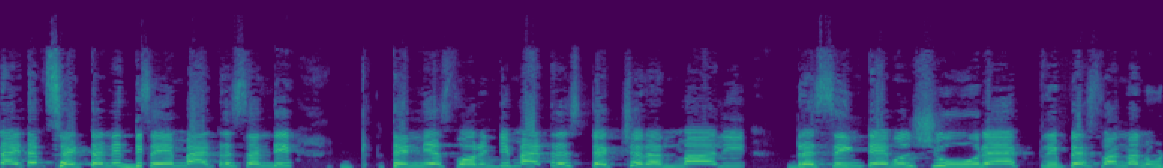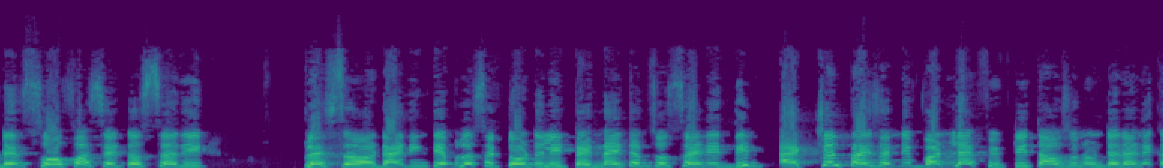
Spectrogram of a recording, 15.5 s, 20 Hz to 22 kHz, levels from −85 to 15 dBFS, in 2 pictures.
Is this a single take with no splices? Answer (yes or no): no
